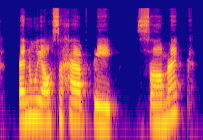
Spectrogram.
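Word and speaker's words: samekh: Then we also have the samek, pronounced as kind of a dull S again with the tongue pulled back a little bit further so that it is pressed against the hard palate.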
